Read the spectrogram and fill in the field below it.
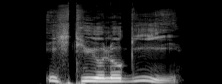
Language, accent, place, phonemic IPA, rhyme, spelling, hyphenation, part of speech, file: German, Germany, Berlin, /ɪçty̯oloˈɡiː/, -iː, Ichthyologie, Ich‧thyo‧lo‧gie, noun, De-Ichthyologie.ogg
- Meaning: ichthyology (branch of zoology devoted to the study of fish)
